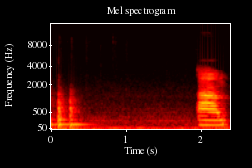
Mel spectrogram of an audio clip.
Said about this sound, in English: And yeah, so while this is happening, you hear a knock on your door.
